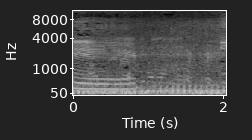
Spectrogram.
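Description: A man's voice draws out a long, falling sound in the first second, over a loud, steady low rumble of street traffic.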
